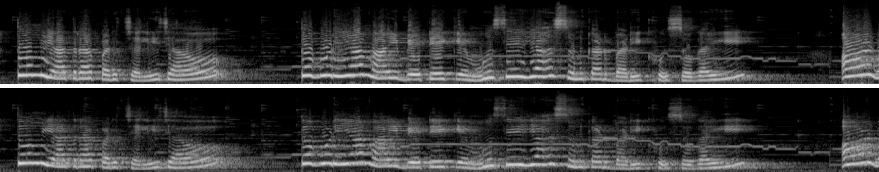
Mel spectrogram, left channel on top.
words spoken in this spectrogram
तुम यात्रा पर चली जाओ। तो बुढ़िया माई बेटे के मुंह से यह सुनकर बड़ी खुश हो गई और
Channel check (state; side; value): normal; both; correlation 0.61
